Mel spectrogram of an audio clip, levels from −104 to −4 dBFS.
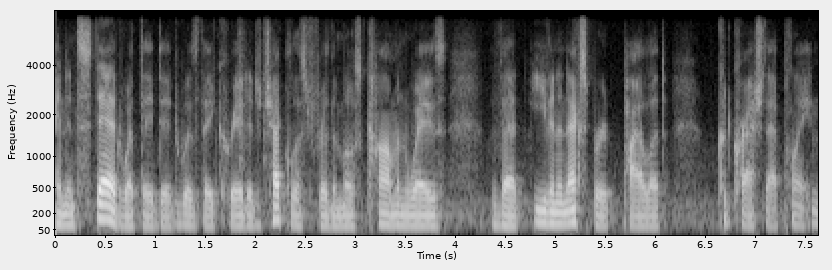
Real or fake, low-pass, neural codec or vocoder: real; 7.2 kHz; none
